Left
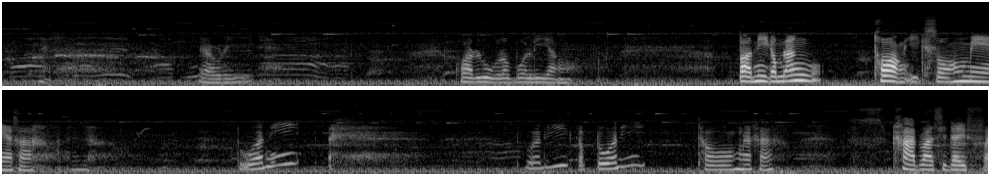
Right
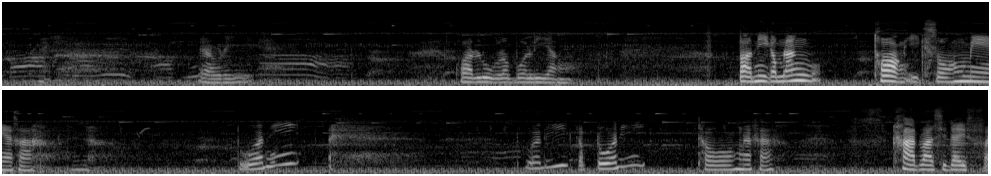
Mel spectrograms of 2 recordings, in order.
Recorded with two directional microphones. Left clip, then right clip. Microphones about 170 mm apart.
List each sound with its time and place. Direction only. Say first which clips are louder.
2.0 s speech: even; centre (ahead or behind)
4.5 s speech: even; centre (ahead or behind)
7.3 s a woman's voice: left 4 dB; 15° left (ahead or behind)
12.2 s a sound: left 1 dB; 10° left (ahead or behind)
15.1 s speech: even; 10° left (ahead or behind)
18.8 s a woman's voice: even; centre (ahead or behind)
